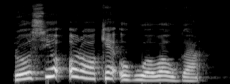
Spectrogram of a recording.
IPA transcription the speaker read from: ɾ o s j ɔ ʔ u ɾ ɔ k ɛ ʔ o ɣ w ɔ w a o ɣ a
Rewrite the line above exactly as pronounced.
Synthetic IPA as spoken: ɾ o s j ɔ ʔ o ɾ ɔ k ɛ ʔ o ɣ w ɔ w a u ɣ a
